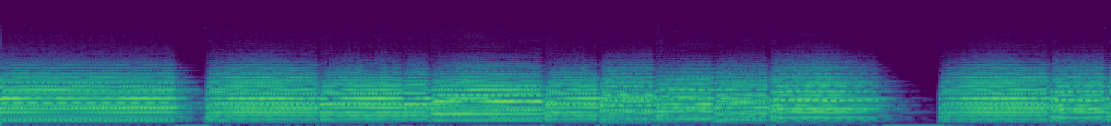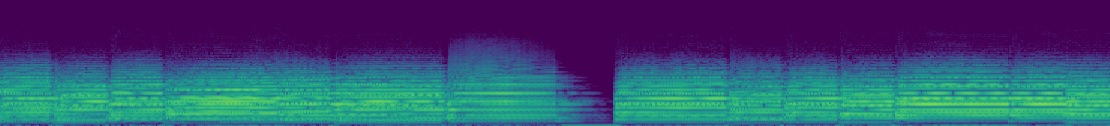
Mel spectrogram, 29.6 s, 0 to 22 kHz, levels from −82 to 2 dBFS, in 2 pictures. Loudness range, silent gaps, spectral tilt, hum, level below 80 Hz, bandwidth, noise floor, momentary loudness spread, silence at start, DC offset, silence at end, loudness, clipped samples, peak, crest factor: 4 LU; none; -7.5 dB/octave; none; -68 dBFS; 6.2 kHz; -53 dBFS; 6 LU; 0 s; under 0.1%; 0 s; -19 LUFS; under 0.1%; -4 dBFS; 16 dB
